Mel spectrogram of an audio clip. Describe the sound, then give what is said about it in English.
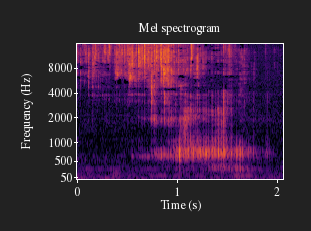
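Golden brown beer being poured into a glass, a steady gurgling stream with a slightly rising, hollow ring, lasting about two seconds before tapering off, with no voices. “So I'm going to pop my top. Oh, my top. And the pour.”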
